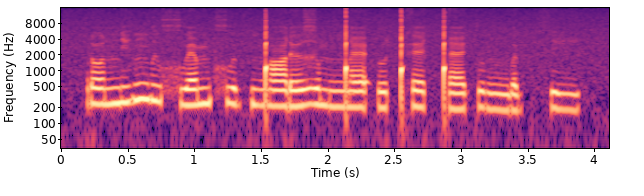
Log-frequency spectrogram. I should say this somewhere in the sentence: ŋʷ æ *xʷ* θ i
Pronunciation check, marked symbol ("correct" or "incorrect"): incorrect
